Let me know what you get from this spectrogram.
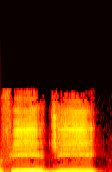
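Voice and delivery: slow "في جي" with equal long ي sounds; two-count vowels. Shown as a demonstration. Teacher showing two-count ya, slow even "في جي". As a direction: draw out "fee jee" in "في جي" evenly. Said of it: "يبقى حركتين".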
